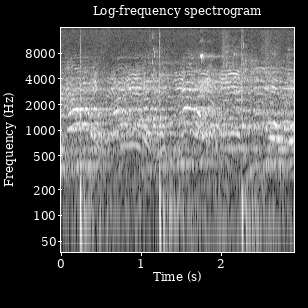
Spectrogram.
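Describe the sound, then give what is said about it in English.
A basketball dribbled on a court during a Raiders game gives three evenly spaced, low thuds about a second apart. The bounces sit under a dense, steady crowd roar and talk. “Saar works left on the dribble.”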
